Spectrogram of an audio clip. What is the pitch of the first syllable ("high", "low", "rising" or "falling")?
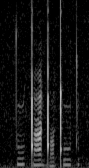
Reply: rising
